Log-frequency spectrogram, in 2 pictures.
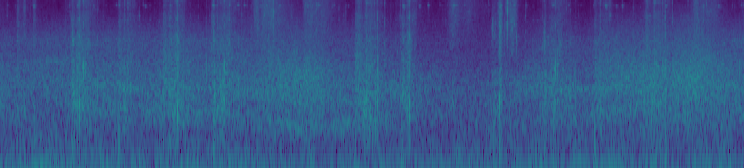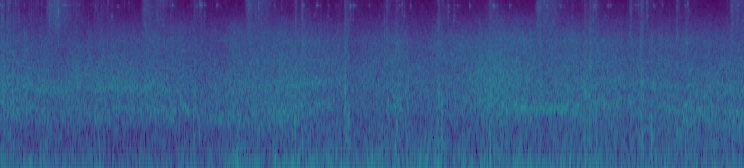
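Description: Footsteps crunch steadily along a dirt path.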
